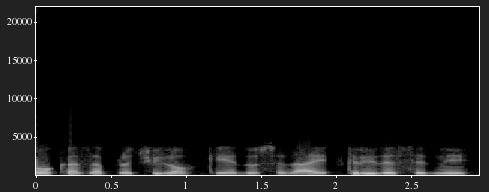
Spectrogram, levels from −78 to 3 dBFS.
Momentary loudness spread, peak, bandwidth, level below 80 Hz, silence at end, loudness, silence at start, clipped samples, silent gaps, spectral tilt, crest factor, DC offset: 5 LU; -10 dBFS; 4.6 kHz; -74 dBFS; 0.1 s; -28 LUFS; 0 s; under 0.1%; none; -9 dB/octave; 16 dB; under 0.1%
